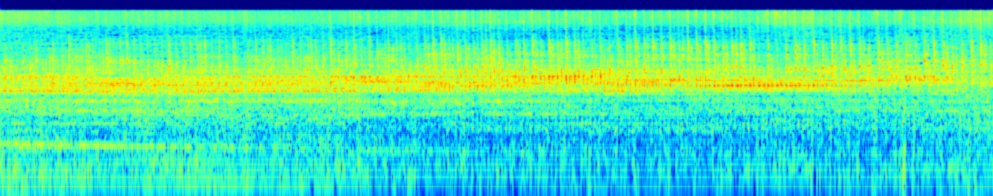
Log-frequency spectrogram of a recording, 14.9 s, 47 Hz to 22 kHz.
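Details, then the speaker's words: 2006 Ford E350 van, running engine recorded by phone underneath: a loose, uneven knocking rattle about four a second that sometimes resembles rod knock and comes and goes, traced to the right-hand catalytic converter (upper or lower section); the converter core is loose and replacement is planned. "Okay, hopefully you could tell the difference there with all of that. It sounded like the right-hand catalytic converter."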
